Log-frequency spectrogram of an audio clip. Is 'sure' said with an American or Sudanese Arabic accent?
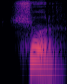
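Sudanese. It is said with a Sudanese Arabic accent. The speaker calls it wrong. "sure is very common among Sudanese and a lot of people who use Arabic language"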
